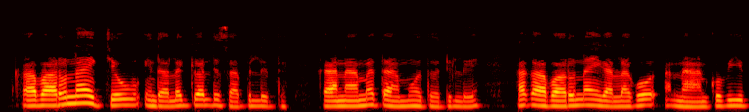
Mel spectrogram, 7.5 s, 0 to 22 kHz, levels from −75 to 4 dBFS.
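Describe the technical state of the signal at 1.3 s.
At 1.3 s the speech carries AAC compression damage that runs through the whole clip. Nothing reaches above 9 kHz, so the top octave is missing and the sound is dull and plainly smeared. A warbling, fizzy texture sits on sibilants and held sounds. This is likely a low-bitrate AAC-LC encode, around 32 kbps by the sound of it, where coarse quantisation of each frame's spectrum leaves gaps and lowers the cut-off.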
